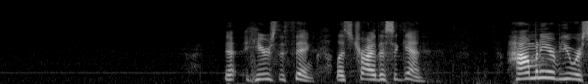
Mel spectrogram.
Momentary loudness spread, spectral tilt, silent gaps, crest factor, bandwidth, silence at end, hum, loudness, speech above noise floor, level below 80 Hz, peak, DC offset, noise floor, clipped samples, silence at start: 15 LU; -2.5 dB/octave; none; 24 dB; 8 kHz; 0 s; none; -21 LUFS; 38 dB; -68 dBFS; -2 dBFS; under 0.1%; -60 dBFS; under 0.1%; 2.25 s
